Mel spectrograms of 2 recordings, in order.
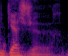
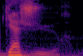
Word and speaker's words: gageure: Je le prononçais pendant des années une gageure. Mais ce n'est pas du tout comme ça qu'il faut le comprendre. Ça se prononce une gageure. À quoi sert ce G, cet E qui est à côté du G? Ça sert à dire ne prononce pas gagure, parce que G devant U, ça fait gu, comme chacun sait.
